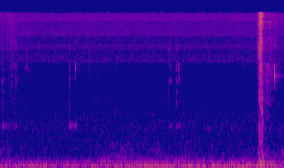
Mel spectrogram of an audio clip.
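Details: A single sharp crack over low room rumble as a woman, relaxed with her head let drop, receives an osteopathic neck manipulation on a count of three during a full-body treatment; joint cavitation (neck crack).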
